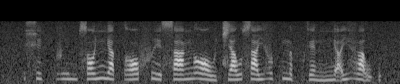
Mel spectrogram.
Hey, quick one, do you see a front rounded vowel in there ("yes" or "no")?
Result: no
